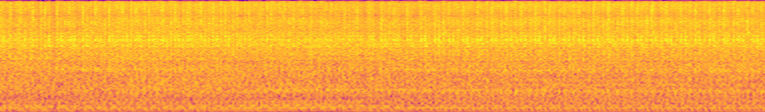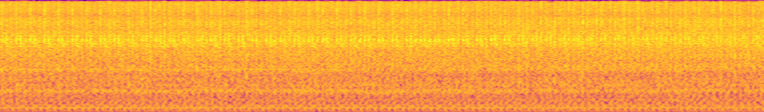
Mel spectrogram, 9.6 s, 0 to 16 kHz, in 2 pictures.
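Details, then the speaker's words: 1949 original-paint Panhead Harley-Davidson, kickstarted for the first time, needing fresh gas and a cleaned carb and poorly tuned: loud, even, loping V-twin idle with no miss or knock, running well. "I got it started this is a really awesome bike uh runs like a top just needs to be ridden"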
